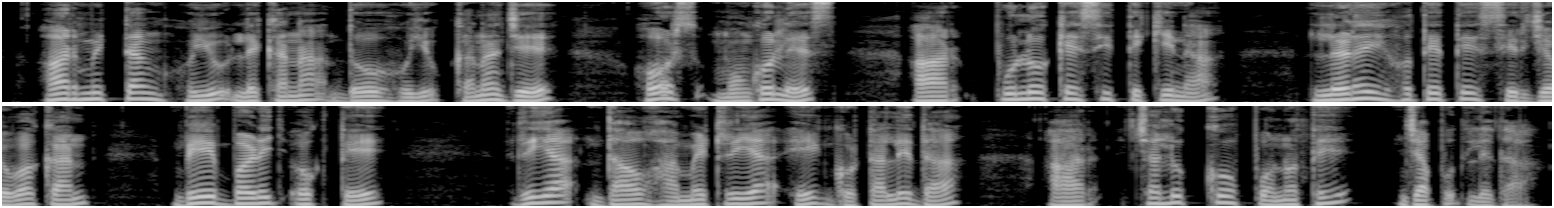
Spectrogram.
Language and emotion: Santali, neutral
